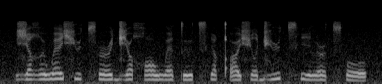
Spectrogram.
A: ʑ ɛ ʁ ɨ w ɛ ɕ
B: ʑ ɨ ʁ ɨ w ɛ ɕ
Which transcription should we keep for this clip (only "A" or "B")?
A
